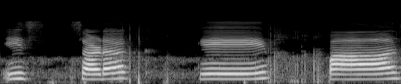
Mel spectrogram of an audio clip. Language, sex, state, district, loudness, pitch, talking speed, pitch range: Hindi, female, Punjab, Fazilka, -11 LUFS, 245 Hz, 60 wpm, 240-260 Hz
